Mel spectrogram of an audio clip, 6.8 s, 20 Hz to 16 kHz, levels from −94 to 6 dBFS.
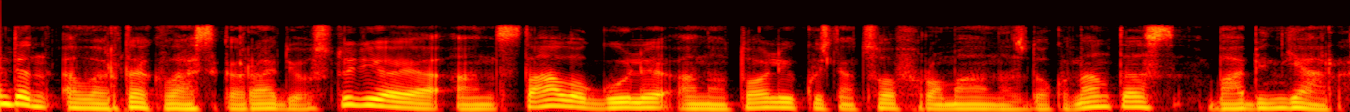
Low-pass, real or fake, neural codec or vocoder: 7.2 kHz; real; none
